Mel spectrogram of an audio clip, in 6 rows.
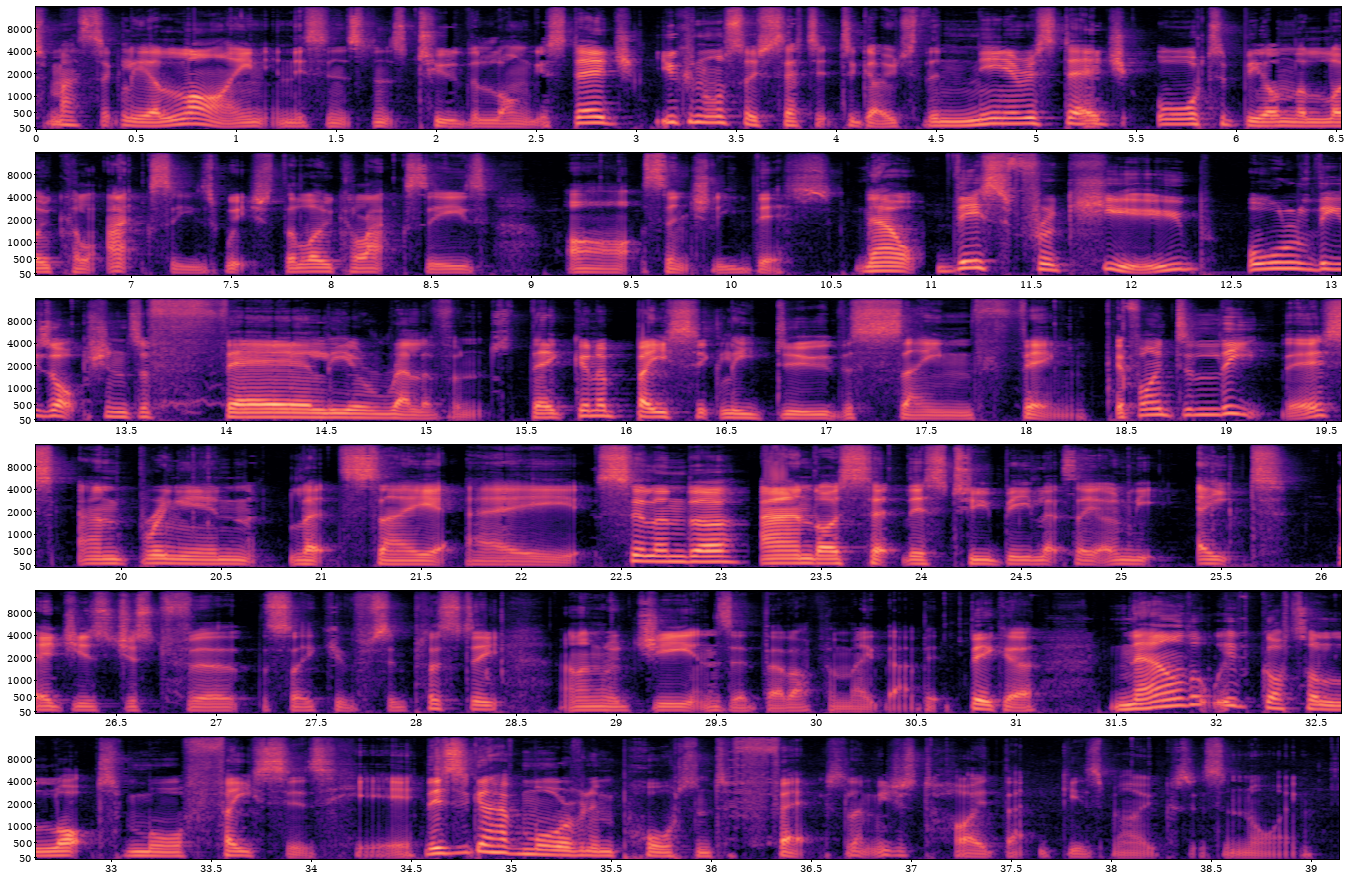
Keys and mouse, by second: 0.9 click, 1.9 click, 6.9 click, 8.3 click, 9.3 click, 13.2 click, 16.3 click, 17.4 click, 18.1 click, 18.4 Delete, 19.3 middle click, 20.3 shift+a, 22.4 click, 23.8 click, 25.0 KP_8, 25.4 Return, 28.3 g, 29.0 z, 29.5 click, 30.1 s, 30.6 click, 31.0 shift+middle click, 31.6 shift+middle click, 32.0 middle click, 32.6 shift+middle click, 33.0 middle click, 37.1 click, 38.1 click, 39.0 click.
